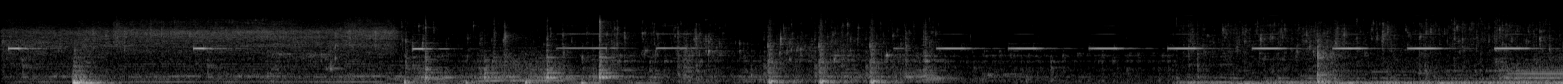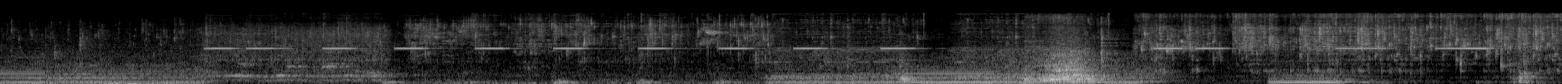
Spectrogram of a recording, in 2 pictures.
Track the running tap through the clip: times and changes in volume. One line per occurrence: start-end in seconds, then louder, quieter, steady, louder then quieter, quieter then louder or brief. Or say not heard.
0.0-31.2 quieter then louder.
